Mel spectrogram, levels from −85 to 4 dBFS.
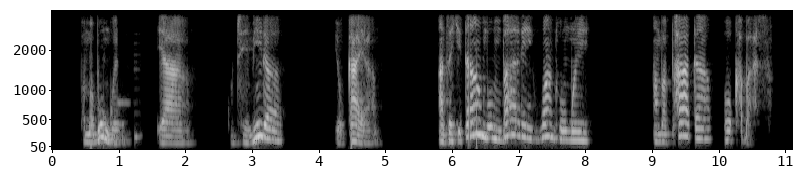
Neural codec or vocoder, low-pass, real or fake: none; 3.6 kHz; real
